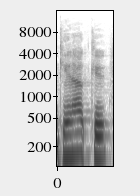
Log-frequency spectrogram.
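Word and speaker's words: 下落: 这个下落呢，在这里念成 geragu。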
